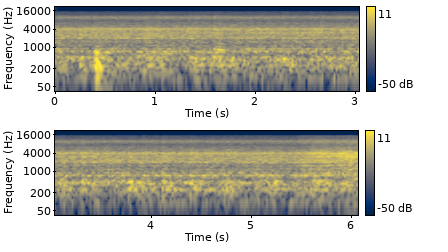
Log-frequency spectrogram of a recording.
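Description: Sawmill band saw running with a steady hiss, growing louder near the end as a pine slab is fed into the blade. A single sharp knock about half a second in.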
